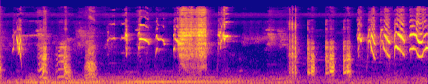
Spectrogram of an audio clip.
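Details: Young Javan myna in full varied song: sharp clicks, a loud rasping burst, then a run of quick wavering whistled notes at the end.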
